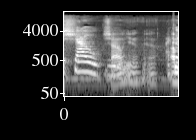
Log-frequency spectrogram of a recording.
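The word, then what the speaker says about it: Xiaoyu: Zhao Yu, is that I how you want to say say that? it's Xiao. Xiao Yu, yeah.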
